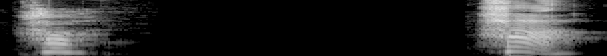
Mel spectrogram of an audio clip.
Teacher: this sound involves a forceful expulsion of air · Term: aspiration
